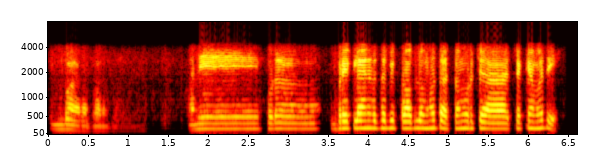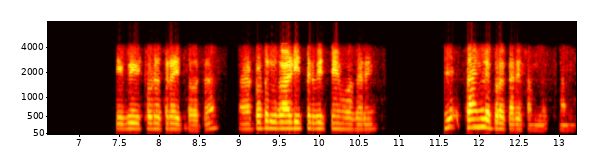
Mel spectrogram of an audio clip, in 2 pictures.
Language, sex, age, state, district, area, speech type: Marathi, male, 45-60, Maharashtra, Nanded, rural, conversation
